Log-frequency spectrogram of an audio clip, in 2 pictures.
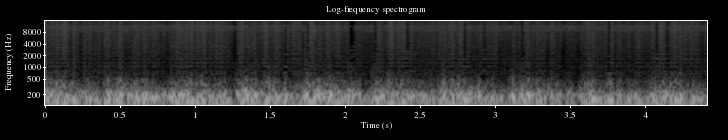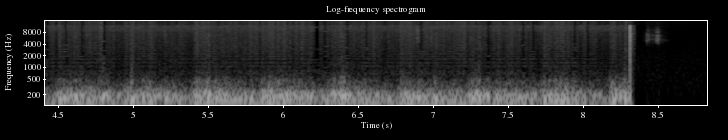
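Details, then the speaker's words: Continuous, washing-machine-like murmur of patent ductus arteriosus, the most common congenital heart disease, typical in young animals with enlarged hearts: a steady low churning whoosh with no separate heart sounds. "so it's like washing machine correct so then we differentiate back what is the systolic number words looks like okay so can differentiate and you're able to differentiate so continuous now okay"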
